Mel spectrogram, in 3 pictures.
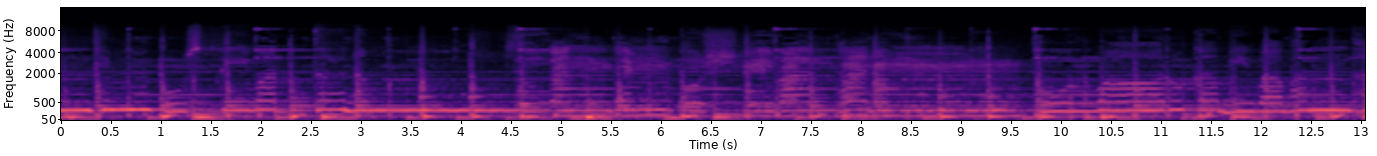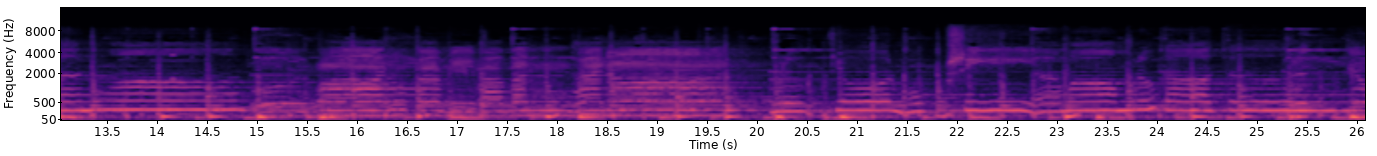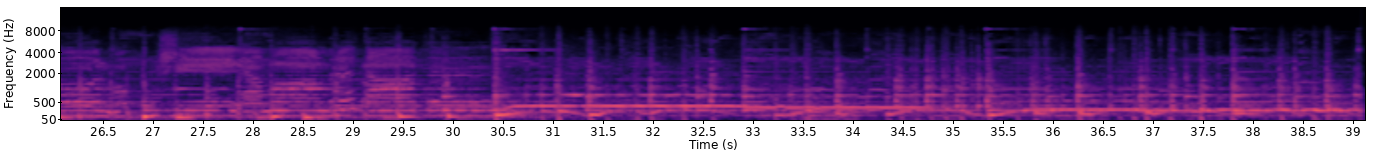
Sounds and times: Mantra: 0:00.0 - 0:34.9.

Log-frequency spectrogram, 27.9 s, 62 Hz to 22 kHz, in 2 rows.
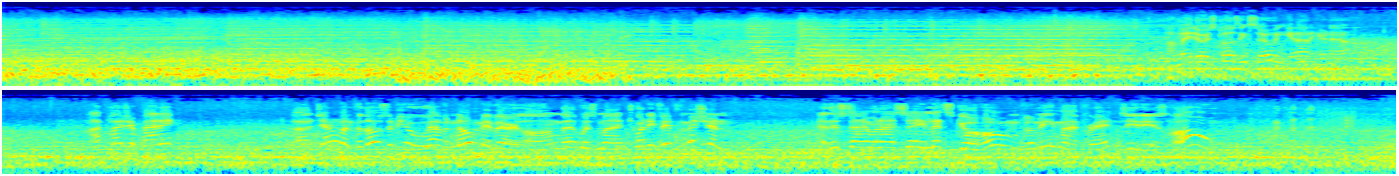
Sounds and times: Music: 0:00.0 - 0:11.6
Speech: 0:11.6 - 0:13.5, 0:14.8 - 0:15.7, 0:16.8 - 0:21.3, 0:22.1 - 0:26.1.

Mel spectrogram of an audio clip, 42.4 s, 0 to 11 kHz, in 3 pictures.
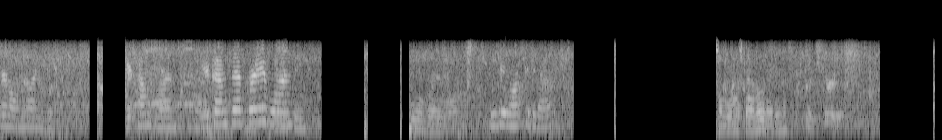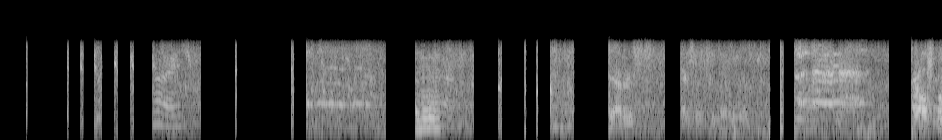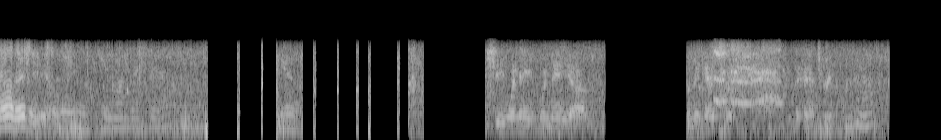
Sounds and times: Chicken, rooster: 0:00.3 - 0:03.2, 0:18.7 - 0:20.0, 0:24.5 - 0:30.4, 0:38.9 - 0:41.6.

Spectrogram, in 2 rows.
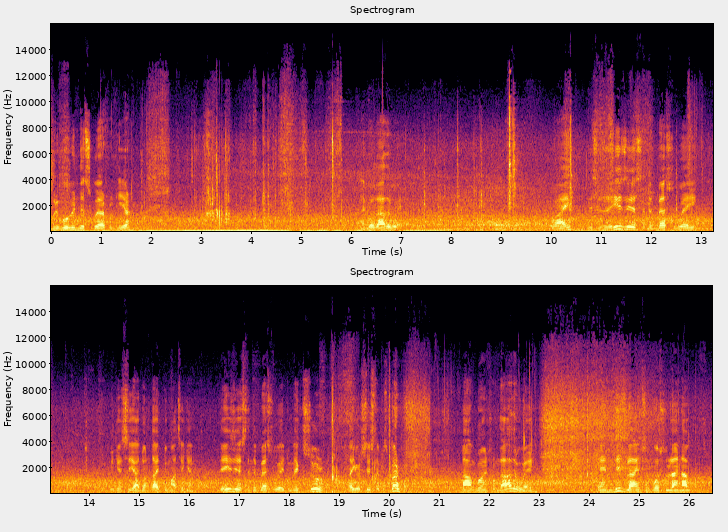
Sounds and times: Speech: 0:00.0 - 0:01.6, 0:06.2 - 0:07.0, 0:10.0 - 0:12.9, 0:14.4 - 0:20.3, 0:21.4 - 0:23.0, 0:24.2 - 0:26.1.

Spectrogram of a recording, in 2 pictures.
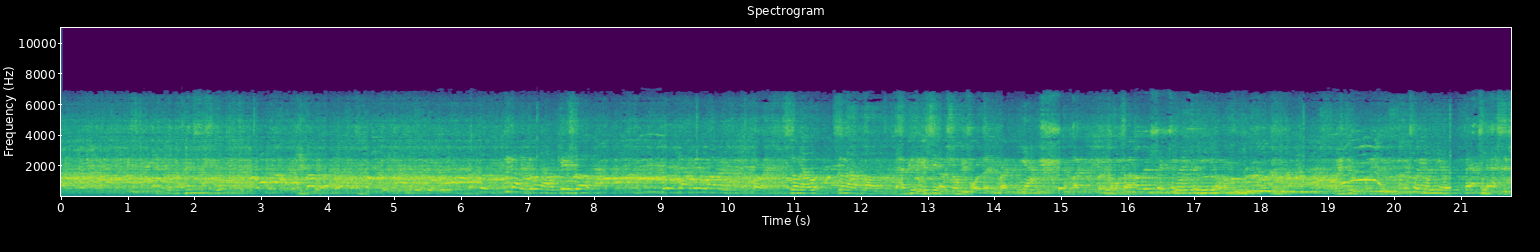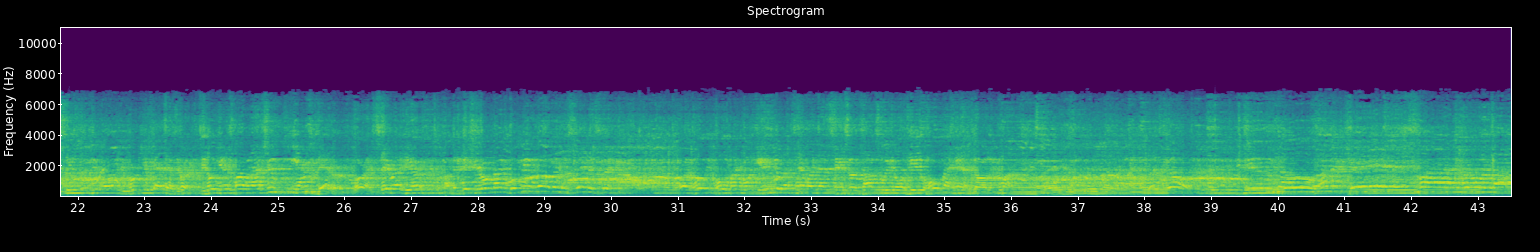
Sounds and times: Music: 0:00.0 - 0:43.5.

